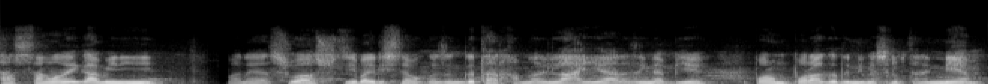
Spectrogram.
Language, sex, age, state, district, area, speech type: Bodo, male, 45-60, Assam, Udalguri, urban, spontaneous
